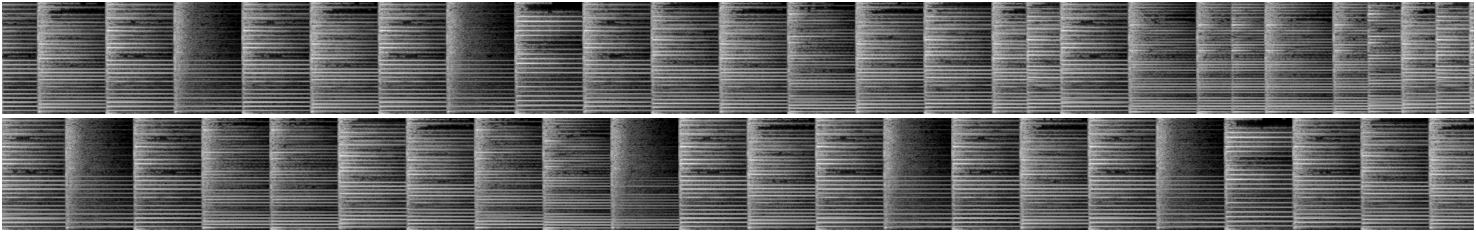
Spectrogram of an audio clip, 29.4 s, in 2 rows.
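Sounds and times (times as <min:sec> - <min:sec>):
nursery rhyme melody with chords: 0:00.0 - 0:29.4.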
